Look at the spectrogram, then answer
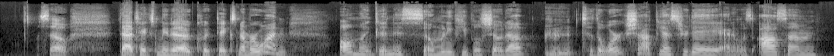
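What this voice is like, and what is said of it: Scratchy, strained voice. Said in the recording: “I'm kind of losing my voice ... My voice was too loud, so if I sound a little bit scratchy today”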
